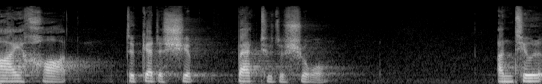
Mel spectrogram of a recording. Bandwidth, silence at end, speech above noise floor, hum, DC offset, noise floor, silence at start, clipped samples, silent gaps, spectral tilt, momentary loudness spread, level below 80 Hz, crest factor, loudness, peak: 17 kHz; 0 s; 37 dB; none; under 0.1%; -52 dBFS; 0 s; under 0.1%; none; -3.5 dB/octave; 19 LU; -54 dBFS; 18 dB; -17 LUFS; 0 dBFS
